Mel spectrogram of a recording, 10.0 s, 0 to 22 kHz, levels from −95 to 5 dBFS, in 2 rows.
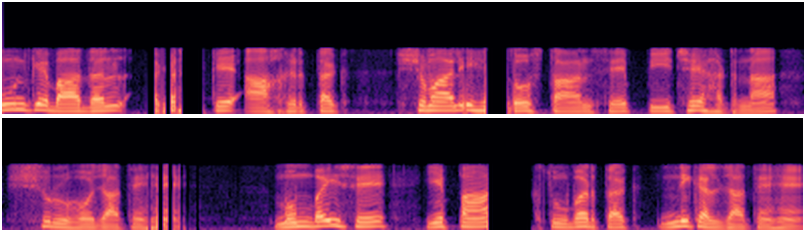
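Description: Packet loss filled with silence cuts the speech at 0.9–1.26 s after "کے بادل", 2.88–3.2 s before "سے پیچھے ہٹنا", 5.92–6.18 s, and 8.04–8.32 s after "سے یہ". Lost packets became hard-edged silent holes. The hole lengths suggest 20 ms packets.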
